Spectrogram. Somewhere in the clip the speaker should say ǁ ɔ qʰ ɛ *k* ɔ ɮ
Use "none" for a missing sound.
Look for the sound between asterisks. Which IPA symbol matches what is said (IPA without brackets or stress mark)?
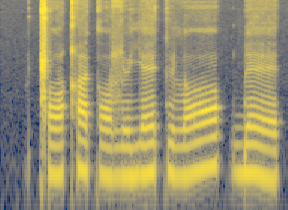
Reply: k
